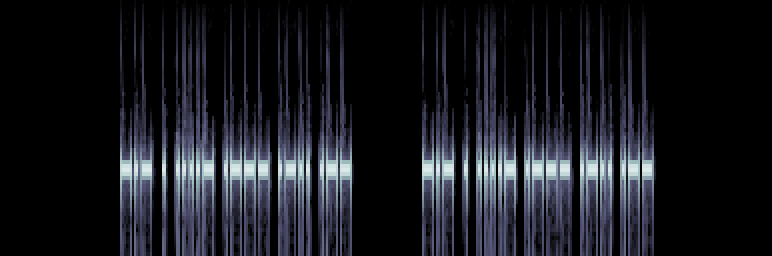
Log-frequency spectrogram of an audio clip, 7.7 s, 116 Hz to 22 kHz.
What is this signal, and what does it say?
Morse code, heard as a keyed tone, about 36 wpm, 700 Hz. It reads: KE4JLW KE4JLW
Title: USA Call Signs - 6 Characters - Repeated 2x - 35wpm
